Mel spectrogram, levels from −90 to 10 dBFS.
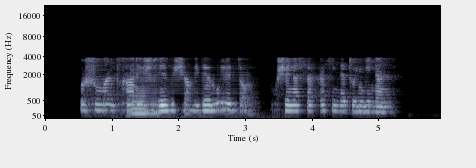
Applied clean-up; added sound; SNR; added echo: neural mask model DeepFilterNet 3.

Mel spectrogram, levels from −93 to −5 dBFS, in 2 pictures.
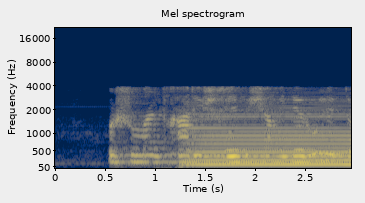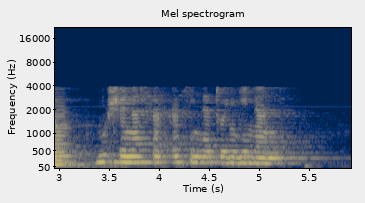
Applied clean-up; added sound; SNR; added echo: none; Bowed string instrument; -2 dB; reverberation time 0.6 s.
